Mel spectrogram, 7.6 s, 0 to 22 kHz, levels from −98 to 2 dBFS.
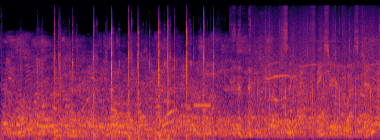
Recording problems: household noises; very loud; until 4 s; 5 dB above the speech
murmuring crowd; very loud; throughout; 4 dB above the speech

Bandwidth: 18.5 kHz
